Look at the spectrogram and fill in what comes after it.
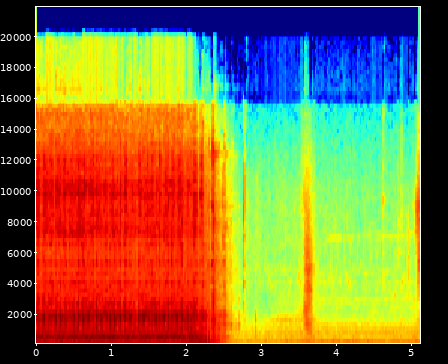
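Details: Troy-Bilt 2-cycle string trimmer that used to quit after 10–15 minutes, after fuel-system repairs and a new primer bulb, started on half choke: picks up and runs at a strong, steady high buzz for about two seconds, then cuts out. It starts and runs cleanly.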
